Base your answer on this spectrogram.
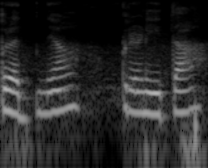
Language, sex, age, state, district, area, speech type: Marathi, female, 45-60, Maharashtra, Osmanabad, rural, spontaneous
